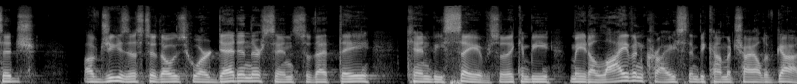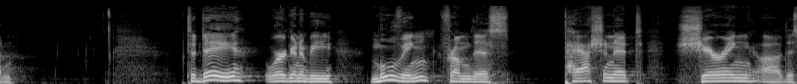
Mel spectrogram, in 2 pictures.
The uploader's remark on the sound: At Bible Center Church in Maiden Rock, Wisconsin.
